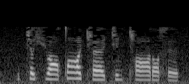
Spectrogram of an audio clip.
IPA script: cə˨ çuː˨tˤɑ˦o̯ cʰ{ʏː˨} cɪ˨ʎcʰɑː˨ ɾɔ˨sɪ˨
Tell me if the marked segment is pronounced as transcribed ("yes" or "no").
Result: no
